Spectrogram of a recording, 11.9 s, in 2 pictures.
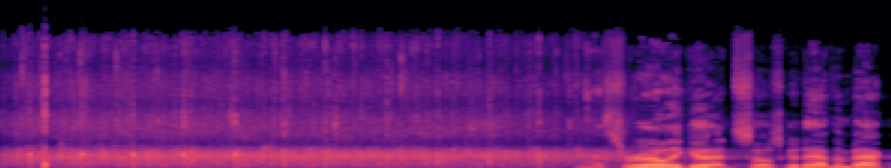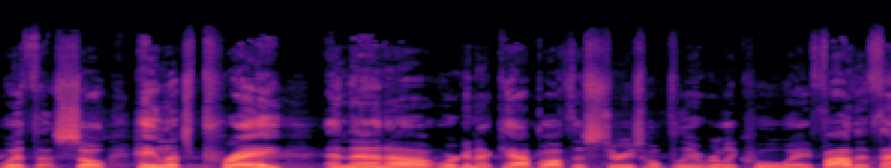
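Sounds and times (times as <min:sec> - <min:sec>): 
church congregation applause: 0:00.0 - 0:04.4
speech: 0:03.9 - 0:11.8.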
